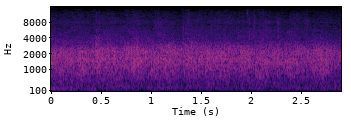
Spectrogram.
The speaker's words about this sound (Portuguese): Pode aplaudir, essa igreja vai rodar gostoso.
